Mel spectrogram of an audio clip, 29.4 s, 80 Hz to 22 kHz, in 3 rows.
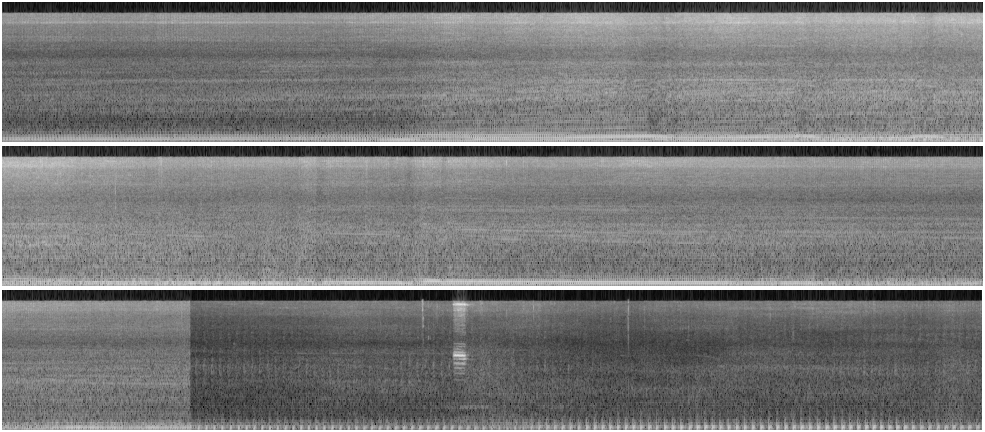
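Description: Triumph Speed 400's single-cylinder engine under way: cruising, then accelerating up through the gears, the pitch rising and dropping at three quick upshifts, then holding a steady cruise. Near the end the sound changes abruptly to the engine idling with rapid, distinct firing pulses, with one sharp click.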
